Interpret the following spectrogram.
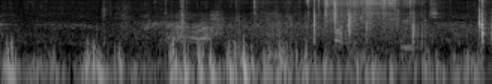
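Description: Shoes scuffing and knocking on loose limestone rock as a person slides down a rocky ledge on her seat, with dry twigs and branches crackling against her. The knocks and crunches come irregularly, with a burst of crackling near the three-second mark.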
